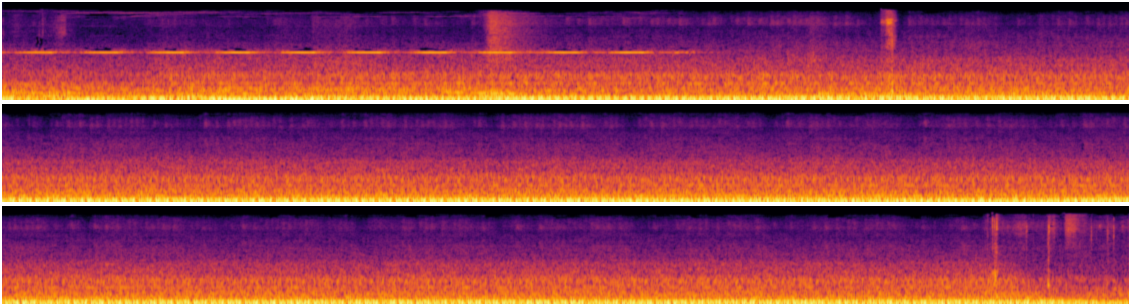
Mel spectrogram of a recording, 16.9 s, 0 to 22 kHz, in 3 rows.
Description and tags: Recorded during a 12 hour work day. Pressing the built in microphone as flush as possible against various surfaces on the bus.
